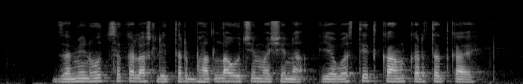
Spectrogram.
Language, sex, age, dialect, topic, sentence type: Marathi, male, 18-24, Southern Konkan, agriculture, question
